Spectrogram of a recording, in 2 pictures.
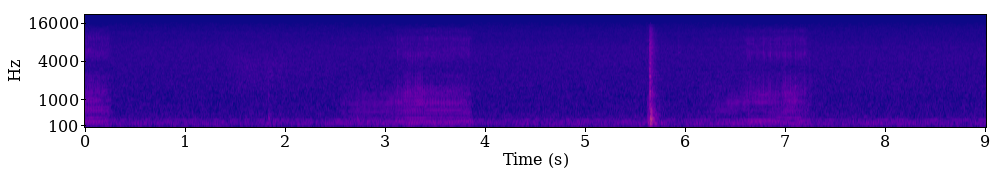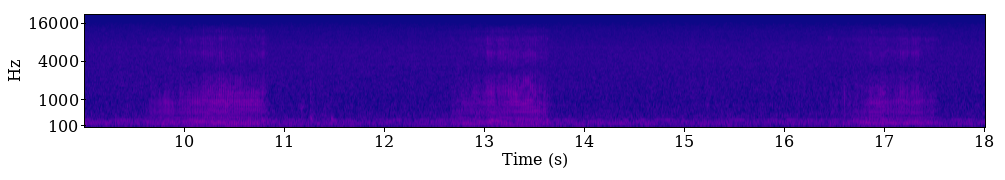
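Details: French Bulldog puppy aged 10 weeks, asleep indoors, snoring softly: quiet rasping breaths roughly every three seconds, each a short buzzy rattle, with one sharp click partway through and faint room hum.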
